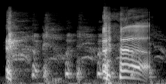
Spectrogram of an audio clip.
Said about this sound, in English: You're not coughing into the mic like that, are you? Jesus Christ. No, I'm holding the mic away from me. Sorry, y'all. She's on a Bluetooth headphone in my ear right now, coughing.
